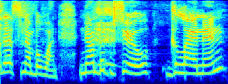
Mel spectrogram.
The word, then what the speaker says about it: Glennon: Number two, Glennon. Okay. Rhymes with uh lemon.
